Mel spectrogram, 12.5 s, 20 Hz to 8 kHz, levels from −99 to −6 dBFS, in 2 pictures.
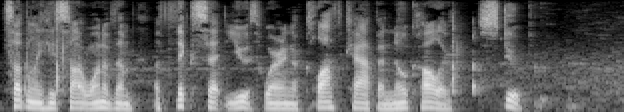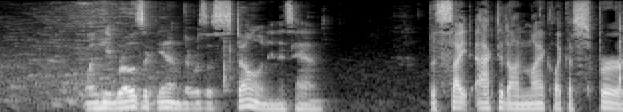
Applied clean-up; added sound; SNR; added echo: classical method log-MMSE.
